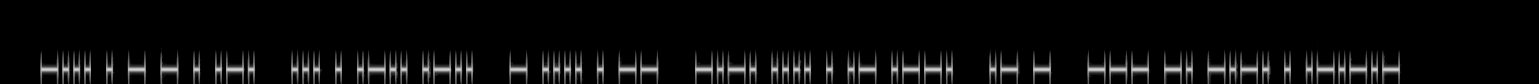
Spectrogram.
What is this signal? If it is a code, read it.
Morse code, heard as a keyed tone, about 22 wpm, 700 Hz. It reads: BETTER SELL THEM CHEAP AT ONCE.
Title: Sentences from Top 1200 Words 22wpm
